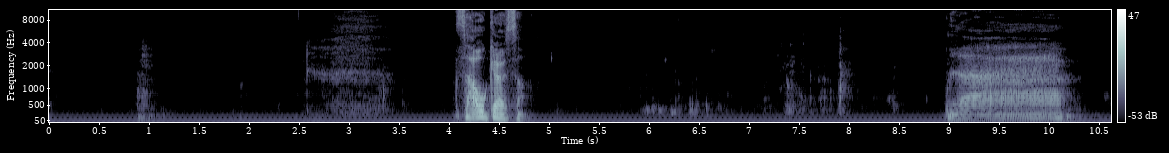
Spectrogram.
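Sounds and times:
speech: 0:04.1 - 0:04.8
person sipping drink: 0:05.9 - 0:08.6
satisfied groan: 0:09.0 - 0:10.4.

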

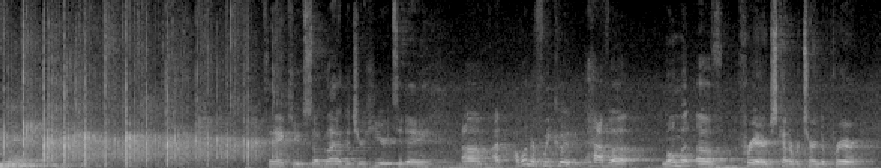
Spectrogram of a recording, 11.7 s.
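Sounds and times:
audience applause: 0:00.0 - 0:03.8
speech: 0:03.6 - 0:11.6.

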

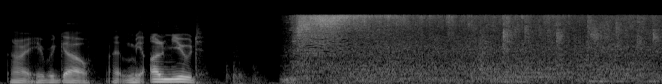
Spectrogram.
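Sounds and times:
speech: 0:00.3 - 0:02.1
shower water running: 0:02.8 - 0:06.6.

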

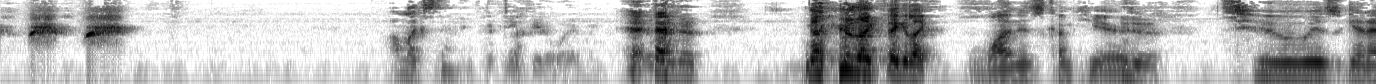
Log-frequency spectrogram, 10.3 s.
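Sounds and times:
shrill whistle blasts: 0:00.0 - 0:01.0
faint low hum: 0:00.0 - 0:10.3
speech: 0:03.0 - 0:10.3.

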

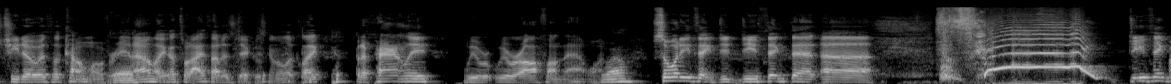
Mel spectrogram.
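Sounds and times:
speech: 0:00.1 - 0:10.0, 0:11.3 - 0:11.7
loud sneeze: 0:09.4 - 0:10.1.

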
